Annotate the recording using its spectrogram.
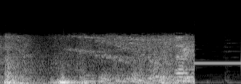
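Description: Indistinct voices and commotion from men storming a room, with a heavy thump just after half a second in.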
